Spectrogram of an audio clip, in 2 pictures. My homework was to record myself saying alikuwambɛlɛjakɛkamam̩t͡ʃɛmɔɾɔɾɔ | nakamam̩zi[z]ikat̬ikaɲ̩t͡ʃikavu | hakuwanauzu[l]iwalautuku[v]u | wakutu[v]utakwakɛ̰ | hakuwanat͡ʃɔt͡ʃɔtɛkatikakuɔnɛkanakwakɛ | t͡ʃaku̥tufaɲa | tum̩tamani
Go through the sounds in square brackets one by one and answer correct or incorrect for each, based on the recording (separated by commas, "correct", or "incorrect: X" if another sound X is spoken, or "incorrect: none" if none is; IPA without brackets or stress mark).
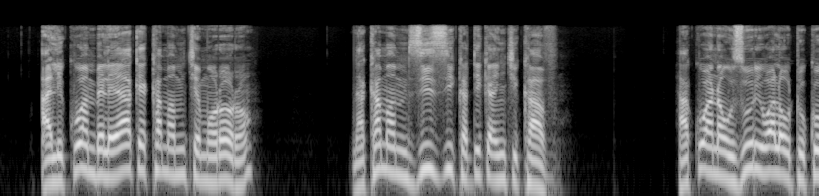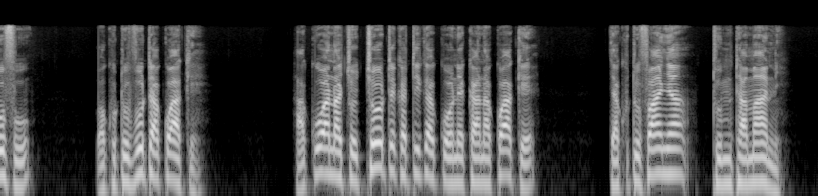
correct, incorrect: ɾ, incorrect: f, correct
